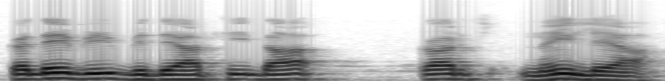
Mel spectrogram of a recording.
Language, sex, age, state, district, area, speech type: Punjabi, male, 60+, Punjab, Fazilka, rural, spontaneous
